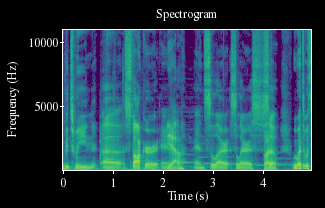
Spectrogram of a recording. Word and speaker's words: Solaris: Next week, we're actually talking about Solaris? Solaris? I'm not sure how to pronounce it. – Solaris.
